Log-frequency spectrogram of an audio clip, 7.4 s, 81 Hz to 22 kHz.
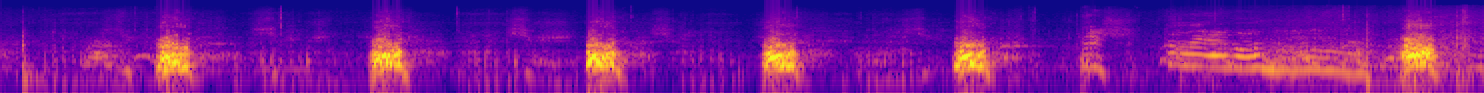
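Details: Hovawart dog barking during protection training focused on barking at a decoy in the hide and obedience, 26 January 2014. Six harsh, punchy barks spaced about a second apart, with a trainer's voice calling out between them.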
